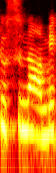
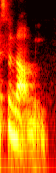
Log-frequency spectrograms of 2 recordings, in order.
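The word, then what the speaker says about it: tsunami: इसे आप सुनामी करके नहीं प्रोनाउंस करोगे। इसमें टी साइलेंट है तो आप बोलोगे सुनामी।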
